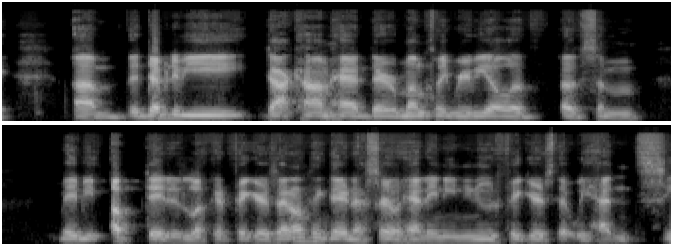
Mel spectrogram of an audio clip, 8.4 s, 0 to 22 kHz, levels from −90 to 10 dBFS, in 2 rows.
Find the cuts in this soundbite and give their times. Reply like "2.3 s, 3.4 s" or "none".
none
